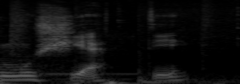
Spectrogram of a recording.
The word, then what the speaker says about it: Muschietti: Si legge Muschietti, anche se Muschietti.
